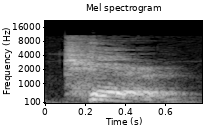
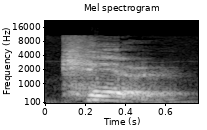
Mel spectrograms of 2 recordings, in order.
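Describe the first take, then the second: No difference in how they are said.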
